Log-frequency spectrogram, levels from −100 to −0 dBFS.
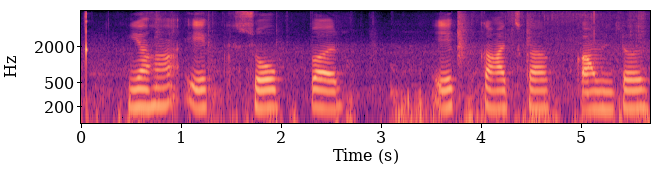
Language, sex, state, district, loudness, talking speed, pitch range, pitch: Hindi, female, Madhya Pradesh, Dhar, -22 LUFS, 95 wpm, 180-195 Hz, 190 Hz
